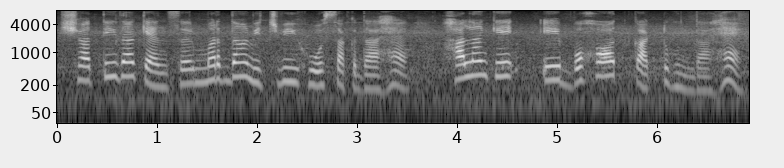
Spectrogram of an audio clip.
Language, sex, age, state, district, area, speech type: Punjabi, female, 30-45, Punjab, Kapurthala, rural, read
